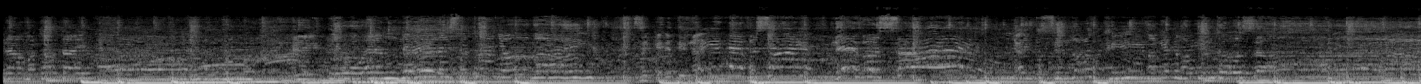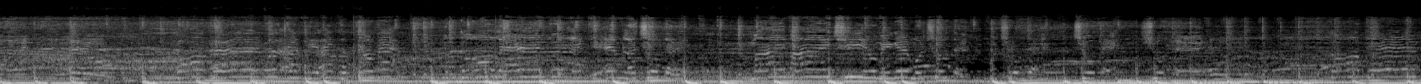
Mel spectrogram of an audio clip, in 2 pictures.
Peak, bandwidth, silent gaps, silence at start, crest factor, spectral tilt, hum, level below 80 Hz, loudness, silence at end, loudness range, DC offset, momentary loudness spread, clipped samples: -8 dBFS; 10.5 kHz; none; 0.05 s; 14 dB; -5 dB/octave; none; -26 dBFS; -24 LUFS; 0 s; 3 LU; under 0.1%; 6 LU; under 0.1%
